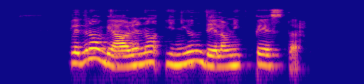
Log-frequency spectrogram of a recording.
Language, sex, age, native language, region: Slovenian, female, 18-29, Slovenian, Coastal Karst region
